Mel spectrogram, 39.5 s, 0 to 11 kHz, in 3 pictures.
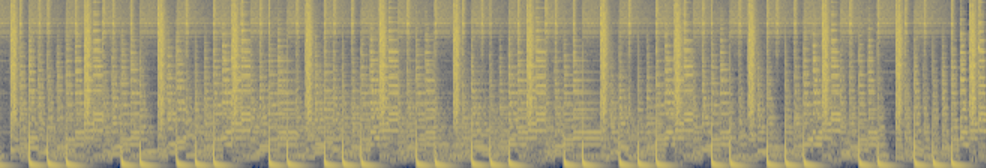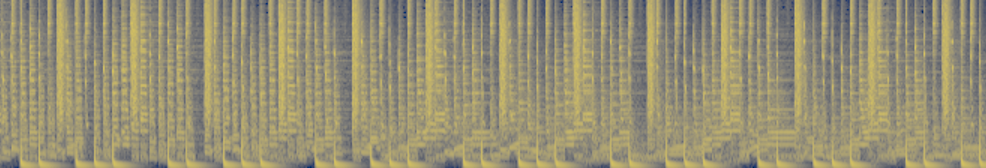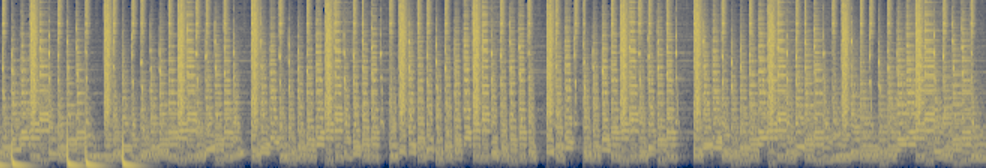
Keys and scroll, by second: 0.4 r, 1.0 x, 28.4 r, 29.3 x.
